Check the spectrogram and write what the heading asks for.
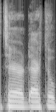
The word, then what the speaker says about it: pterodactyl: can't you hear a pterodactyl P oh no because the p is silent yeah there you go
